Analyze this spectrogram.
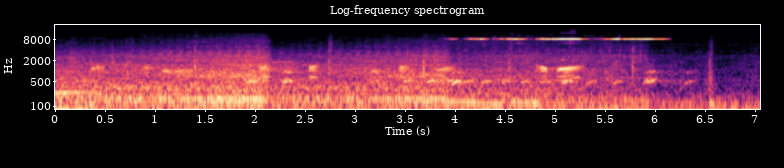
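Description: A vehicle engine rumbles nearby.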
